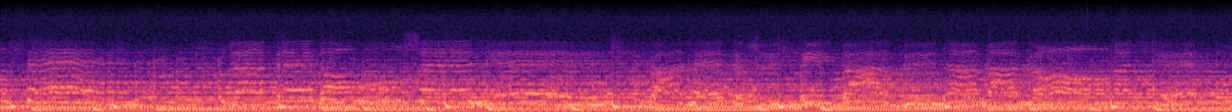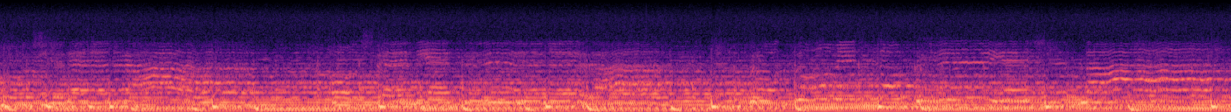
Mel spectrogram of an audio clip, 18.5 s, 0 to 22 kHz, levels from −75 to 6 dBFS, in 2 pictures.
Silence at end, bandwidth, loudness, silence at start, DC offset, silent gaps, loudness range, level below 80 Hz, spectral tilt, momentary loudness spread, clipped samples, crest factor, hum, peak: 0 s; 15.5 kHz; -10 LUFS; 0 s; under 0.1%; none; 1 LU; -24 dBFS; -9 dB/octave; 2 LU; 0.2%; 8 dB; 50 Hz at -20 dBFS; 0 dBFS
